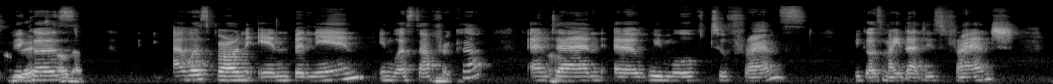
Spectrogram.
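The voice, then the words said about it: Mixed French and Canadian accent. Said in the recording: “I can't place that accent. What's the accent? Is it a French accent? A Canadian accent? ... A mix of both ... it's a different accent. It's not like a Parisian accent.”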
